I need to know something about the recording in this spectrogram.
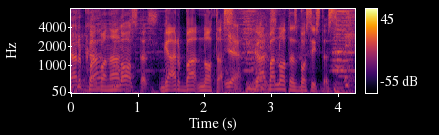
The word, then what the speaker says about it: Garbanotas Bosistas: But how is it with your band, the Garbanotas Bosistas, pronouncing correctly? I guess. Almost You're training. like Garbanotas. Garbanotas. Yeah. Garbanotas Bosistas, like that.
